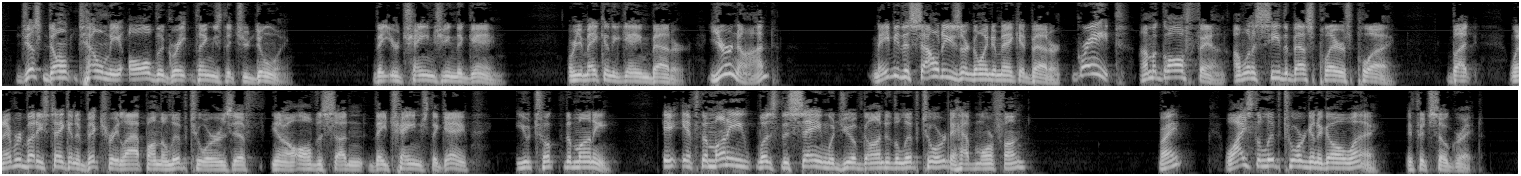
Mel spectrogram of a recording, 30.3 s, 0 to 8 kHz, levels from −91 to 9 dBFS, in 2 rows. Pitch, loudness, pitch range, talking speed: 145 Hz, -18 LUFS, 120-170 Hz, 210 wpm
